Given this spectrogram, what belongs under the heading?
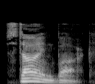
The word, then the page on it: steinbok: British English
